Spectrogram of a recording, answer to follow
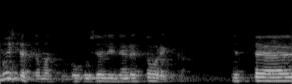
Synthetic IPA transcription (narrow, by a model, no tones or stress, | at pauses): mɤjst̪e̞t̪ːˑɑmɑt̪ːˑuko̞ɡ̥use̞lʲːineɾe̞t̪ːˑo̞ːɾikːˑɑ | e̞t̪ːˑ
